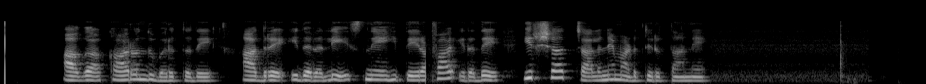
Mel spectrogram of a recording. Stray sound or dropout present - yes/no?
yes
